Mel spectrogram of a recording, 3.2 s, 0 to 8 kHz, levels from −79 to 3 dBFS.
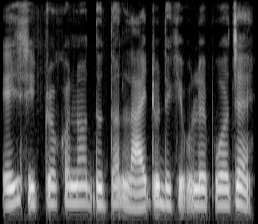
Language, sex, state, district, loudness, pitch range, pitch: Assamese, male, Assam, Sonitpur, -15 LUFS, 170-185 Hz, 180 Hz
